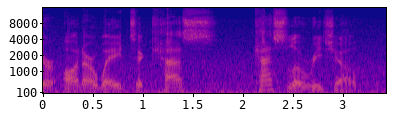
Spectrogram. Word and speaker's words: Kastellorizo: We are on our way to Kastellorizo. The Z is pronounced.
